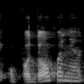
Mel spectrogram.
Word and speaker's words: уподобання: Якраз у цьому слові уподобання наголос правильно буде на о, а не на а.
